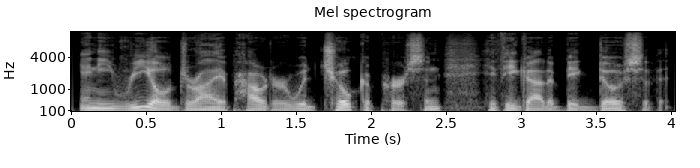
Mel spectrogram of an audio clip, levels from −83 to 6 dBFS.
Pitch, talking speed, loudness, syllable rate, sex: 90 Hz, 240 wpm, -18 LUFS, 5.5 syllables/s, male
